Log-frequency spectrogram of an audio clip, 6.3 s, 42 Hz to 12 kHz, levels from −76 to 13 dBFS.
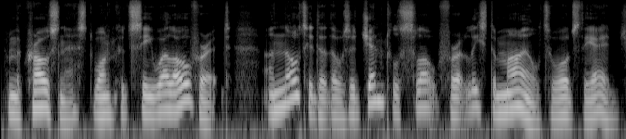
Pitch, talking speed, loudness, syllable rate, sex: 125 Hz, 250 wpm, -19 LUFS, 5.7 syllables/s, male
